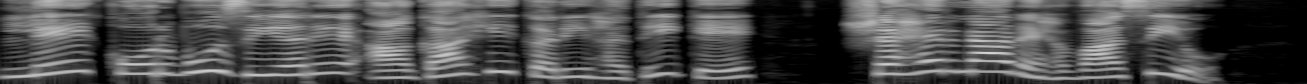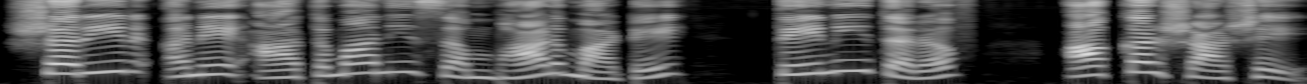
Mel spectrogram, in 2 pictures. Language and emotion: Gujarati, neutral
